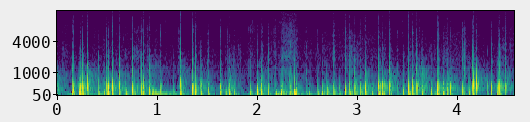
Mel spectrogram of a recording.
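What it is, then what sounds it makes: Hard-shell zipper case tapped and scratched. A closed, hollow, black fabric-covered hard-shell EVA zipper case is held close and tapped and scratched rapidly with fingernails and fingertips. The result is a fast, uneven run of dull, low, hollow thuds that stop almost instantly, with a brief soft scratching rasp in the middle.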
